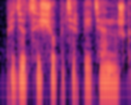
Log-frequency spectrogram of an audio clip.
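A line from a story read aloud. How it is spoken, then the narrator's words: Old man whispering. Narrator (Russian): шепнул дед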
